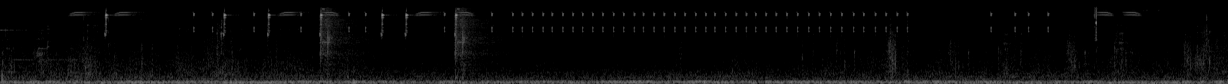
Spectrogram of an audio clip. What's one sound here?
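Menu selection clicks tick rapidly.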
